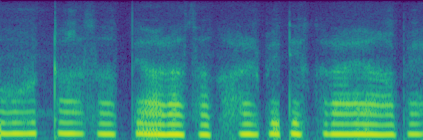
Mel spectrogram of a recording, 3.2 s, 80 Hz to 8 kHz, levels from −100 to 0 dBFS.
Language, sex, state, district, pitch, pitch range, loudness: Hindi, female, Uttar Pradesh, Hamirpur, 215 Hz, 210-220 Hz, -15 LUFS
